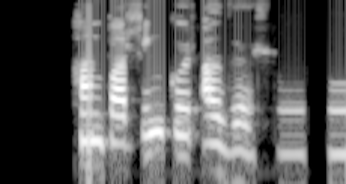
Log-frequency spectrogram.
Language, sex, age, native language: Icelandic, female, 30-39, Icelandic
